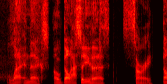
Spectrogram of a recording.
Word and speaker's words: Latinx: x or just Latinos are you saying Latino eggs because that's like the common thing to say today isn't it don't sing that I'm sorry even then he said it wrong wow it's latinx oh don't see this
